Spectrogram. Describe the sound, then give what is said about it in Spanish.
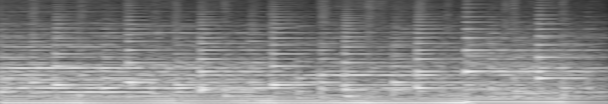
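An electronic dance music track plays steadily with a deep sustained bass, bright synth layers and regular percussive hits; the bass shifts near the end. No voices are present. “Comenzamos una horita con la mejor música electrónica del planeta.”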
